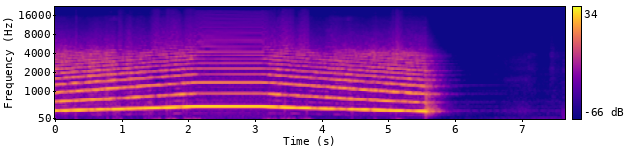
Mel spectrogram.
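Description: A Whelen Vortex R4 civil defense siren sounds a noon test, a loud close wail that winds up, holds a steady high tone, sags slightly and is cut off as it winds down, leaving silence.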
